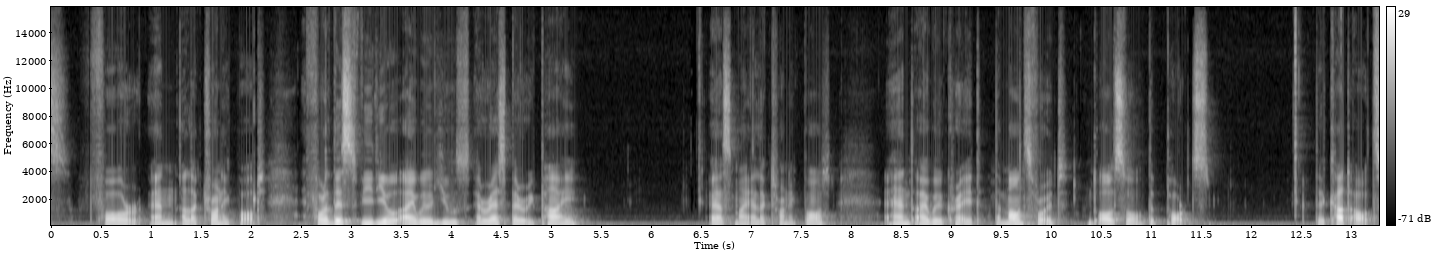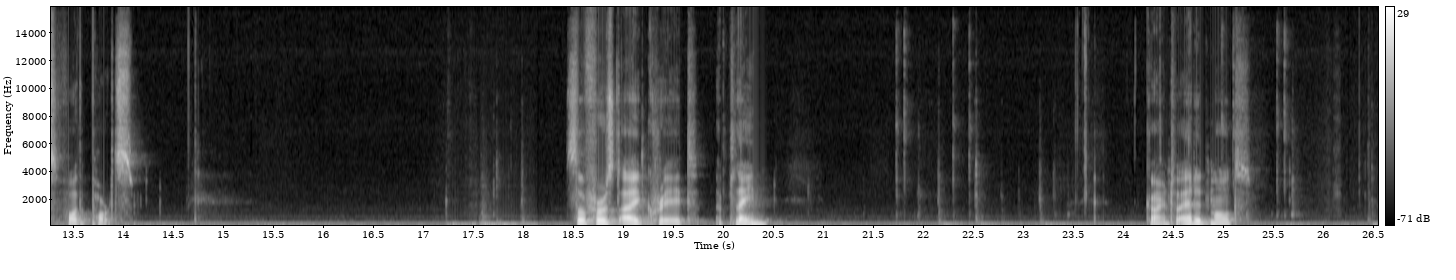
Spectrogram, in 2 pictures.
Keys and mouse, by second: 18.1 shift+a, 22.3 shift+middle drag, 23.1 Tab, 25.0 click, 25.5 click, 26.2 ctrl+z.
